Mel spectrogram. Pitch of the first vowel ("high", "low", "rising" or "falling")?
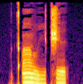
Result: high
